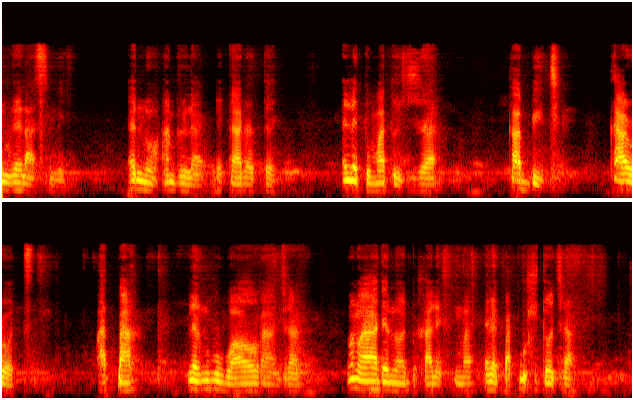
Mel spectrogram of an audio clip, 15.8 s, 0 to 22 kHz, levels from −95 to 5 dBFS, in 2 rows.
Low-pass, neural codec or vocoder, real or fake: 9.9 kHz; codec, 44.1 kHz, 2.6 kbps, DAC; fake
